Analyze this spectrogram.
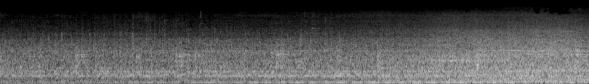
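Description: Foster steam traction engine towing a living van, passing along a road: a steady mechanical rumble of the engine and its wheels on tarmac, growing louder near the end.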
